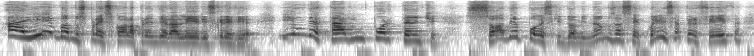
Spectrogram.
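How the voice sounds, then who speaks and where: A middle-aged Brazilian man narrating a persuasive sales pitch for his course, emphatic and full of rhetorical questions. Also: vocal fry, pushed and bright. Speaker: course founder pitching an English course.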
